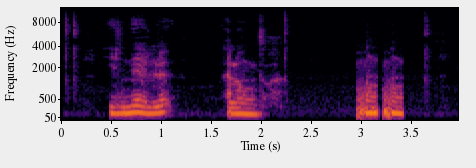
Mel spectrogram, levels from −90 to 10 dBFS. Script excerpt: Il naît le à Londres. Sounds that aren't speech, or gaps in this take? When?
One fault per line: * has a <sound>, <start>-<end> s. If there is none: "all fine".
* has a laugh, 2.9-3.4 s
